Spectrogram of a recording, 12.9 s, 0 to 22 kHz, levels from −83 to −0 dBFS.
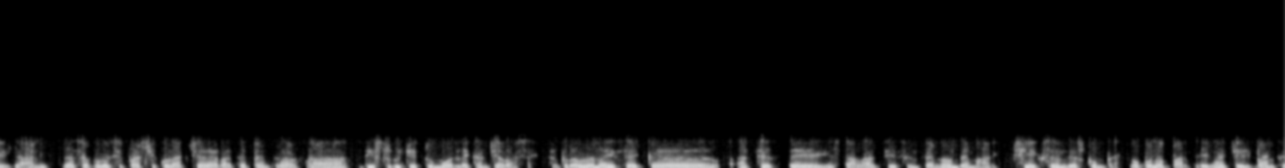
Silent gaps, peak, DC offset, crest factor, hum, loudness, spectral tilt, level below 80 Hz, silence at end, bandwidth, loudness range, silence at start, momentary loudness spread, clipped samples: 7.81-7.88 s; -4 dBFS; under 0.1%; 16 dB; none; -20 LUFS; -12.5 dB/octave; -54 dBFS; 0 s; 4 kHz; 3 LU; 0 s; 7 LU; under 0.1%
